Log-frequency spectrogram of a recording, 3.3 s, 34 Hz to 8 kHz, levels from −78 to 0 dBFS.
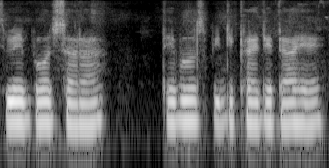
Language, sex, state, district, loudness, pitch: Hindi, male, Arunachal Pradesh, Lower Dibang Valley, -17 LUFS, 145 Hz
